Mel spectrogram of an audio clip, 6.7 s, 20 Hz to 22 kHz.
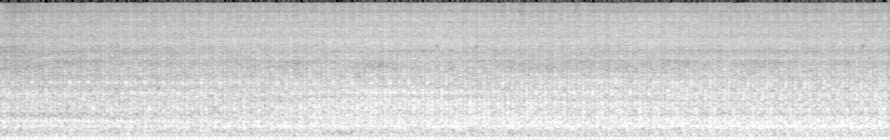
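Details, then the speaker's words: Mk6 Ford Transit Luton diesel van that stalled at idle, after repair and battery reconnected; five minutes idling without cutting out, steady even diesel clatter, no dips, hunting or stalling: normal idle, fixed. "off still not turning [Applause] off did we fix it right it's been 5 minutes of idling it's definitely working it's on"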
